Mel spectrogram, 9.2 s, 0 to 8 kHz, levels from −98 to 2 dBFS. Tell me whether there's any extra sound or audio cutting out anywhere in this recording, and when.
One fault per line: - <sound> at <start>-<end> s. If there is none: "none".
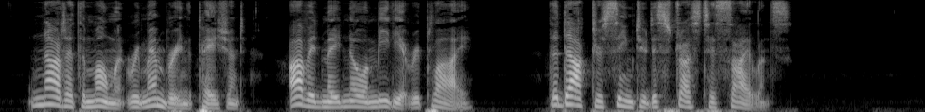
none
